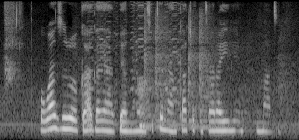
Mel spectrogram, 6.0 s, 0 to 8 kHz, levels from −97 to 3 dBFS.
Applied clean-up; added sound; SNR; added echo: none; Electric guitar + Harmonica; 15 dB; none.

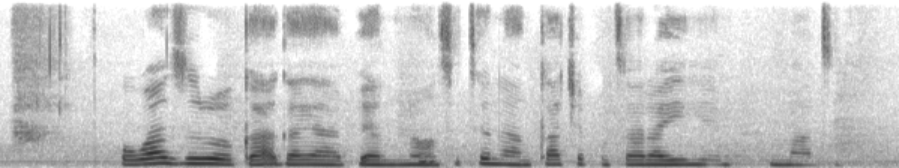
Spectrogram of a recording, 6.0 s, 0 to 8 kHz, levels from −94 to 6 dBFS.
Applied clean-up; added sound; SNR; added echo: none; none; none; none.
